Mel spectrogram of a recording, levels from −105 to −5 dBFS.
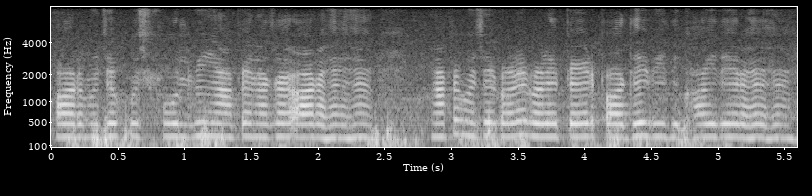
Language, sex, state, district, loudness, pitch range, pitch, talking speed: Hindi, female, Chandigarh, Chandigarh, -19 LUFS, 225-235 Hz, 230 Hz, 245 wpm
